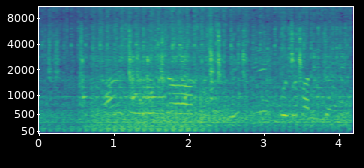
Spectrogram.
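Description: Single-cylinder 'Peter' diesel engine running steadily, driving a sugarcane crusher, with a fast, even chugging beat. Voices are faint in the background.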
